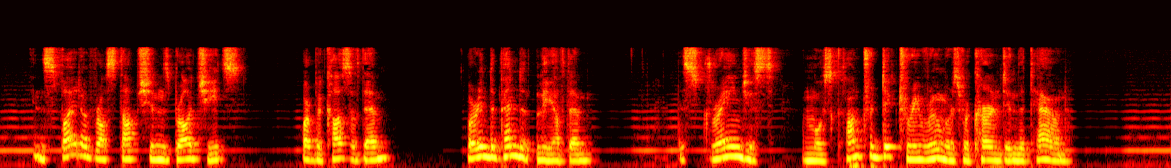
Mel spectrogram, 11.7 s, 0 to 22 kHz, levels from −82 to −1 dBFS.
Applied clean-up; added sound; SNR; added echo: neural mask model RNNoise.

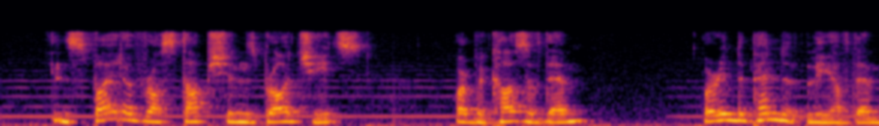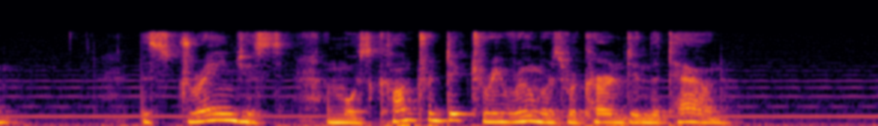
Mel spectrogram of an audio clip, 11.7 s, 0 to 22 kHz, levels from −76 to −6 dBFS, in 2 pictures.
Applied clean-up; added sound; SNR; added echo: none; Bowed string instrument; 19 dB; none.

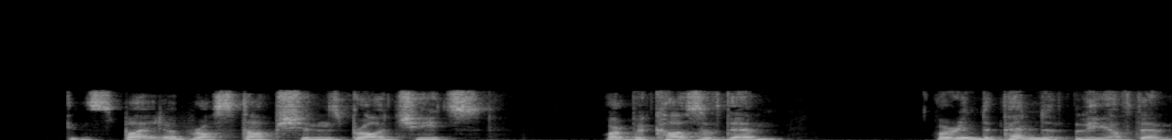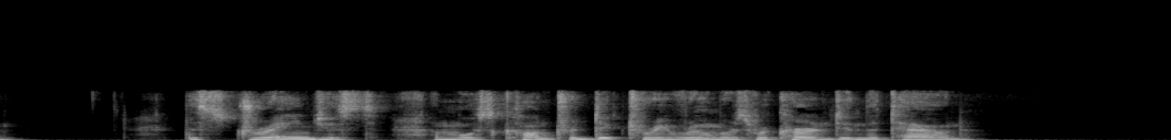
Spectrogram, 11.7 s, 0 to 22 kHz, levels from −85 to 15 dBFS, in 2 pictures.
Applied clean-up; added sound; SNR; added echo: neural mask model DeepFilterNet 3.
